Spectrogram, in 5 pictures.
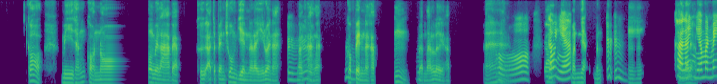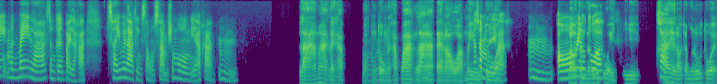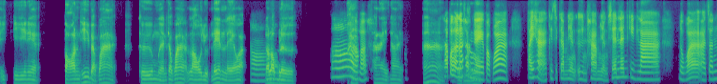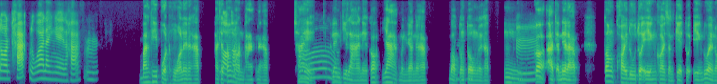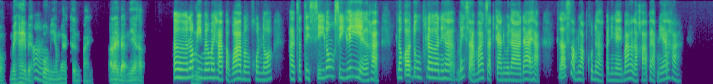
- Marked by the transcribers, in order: distorted speech; other background noise; mechanical hum
- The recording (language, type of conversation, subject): Thai, podcast, คุณจัดการเวลาอยู่บนโลกออนไลน์ของตัวเองจริงๆ ยังไงบ้าง?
